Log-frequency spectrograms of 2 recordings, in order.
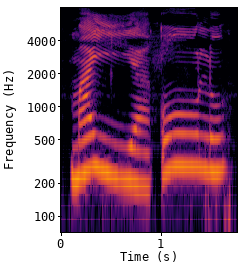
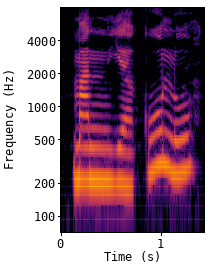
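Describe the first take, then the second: First: The n sound merges into the following y. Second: The n sound is pronounced clearly before y. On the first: The speaker calls it right. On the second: The speaker calls it wrong. "membacanya bukan"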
